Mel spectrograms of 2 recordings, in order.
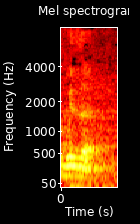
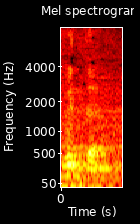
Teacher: these two dental fricatives get their full value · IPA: wɪð ðə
